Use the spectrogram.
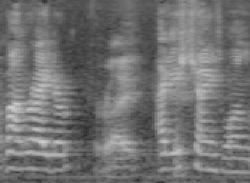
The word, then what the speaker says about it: Von Roeder: Roeder is that right it's pronounced Von Raider Von radar she's always got it wrong but I never corrected her v-o-n the chapter r e d e r Von Raider right I just changed one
